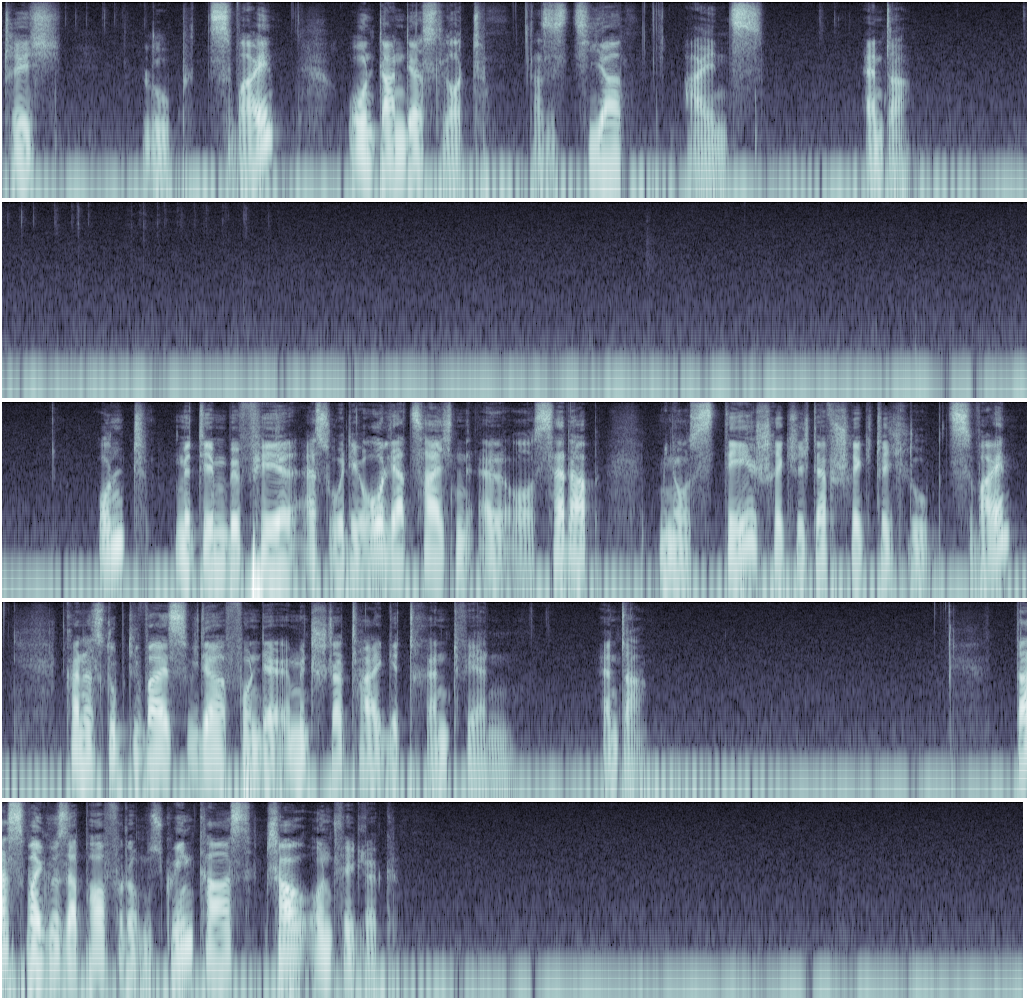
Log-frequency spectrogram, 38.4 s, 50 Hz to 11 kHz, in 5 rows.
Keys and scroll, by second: 0.0-1.4 typing, 3.1 space, 5.1 1, 6.0 Return, 7.4-9.6 typing, 13.0 Up, 26.9 Return.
